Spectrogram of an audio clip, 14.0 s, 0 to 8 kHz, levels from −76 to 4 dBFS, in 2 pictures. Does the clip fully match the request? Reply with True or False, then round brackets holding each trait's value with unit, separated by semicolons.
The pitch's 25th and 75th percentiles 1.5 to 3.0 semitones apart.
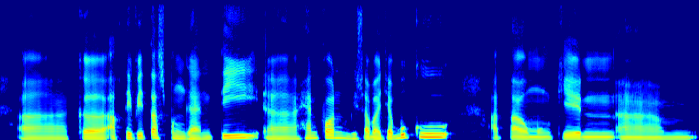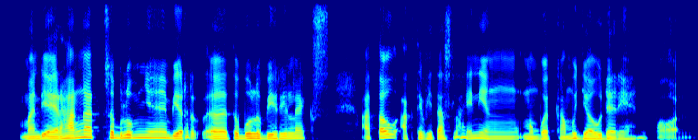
False (5.6 semitones)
